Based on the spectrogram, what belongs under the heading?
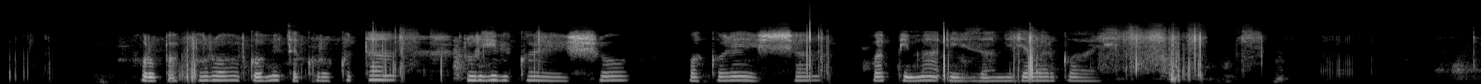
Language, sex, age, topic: Kinyarwanda, female, 25-35, education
